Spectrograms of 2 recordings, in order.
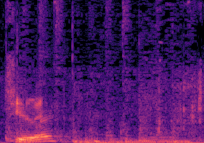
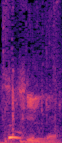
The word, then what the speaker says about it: chile: Chile. Chile.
